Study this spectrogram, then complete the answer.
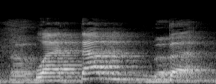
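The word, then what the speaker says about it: وتبّ: Jadi kalau ada huruf qalqalah bertasydid terus diwaqafkan, maka cara bacanya adalah selesaikan urusan dengan tasydidnya dulu, tahan dulu, baru keluarkan qalqalahnya. Watabba, gitu ya.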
